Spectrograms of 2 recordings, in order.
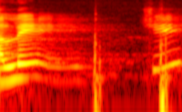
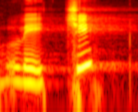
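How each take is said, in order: First: "Le-tí-cia" slowly split with pauses between syllables. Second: "Letícia" with TI punched louder and rising; stress on the TI of Letícia. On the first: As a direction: break Letícia into three separate beats, Le, tí, cia. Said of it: "É separação silábica". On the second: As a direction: lift and lean on the middle syllable of Letícia. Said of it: "tem acento no ti". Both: Shown as a demonstration.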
